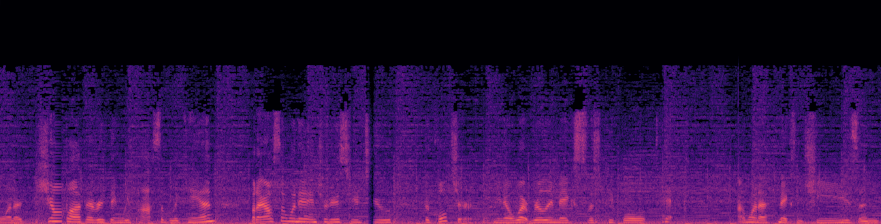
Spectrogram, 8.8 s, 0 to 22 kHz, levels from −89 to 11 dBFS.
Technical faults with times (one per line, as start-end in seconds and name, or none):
0.55-0.64 burst of packet loss
3.67-3.76 burst of packet loss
